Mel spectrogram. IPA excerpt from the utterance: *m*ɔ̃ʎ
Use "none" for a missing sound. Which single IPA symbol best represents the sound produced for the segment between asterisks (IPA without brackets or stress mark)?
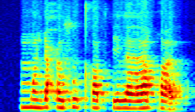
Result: m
